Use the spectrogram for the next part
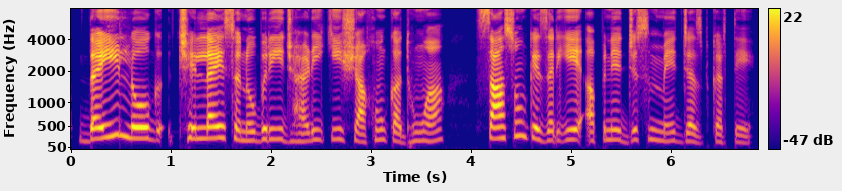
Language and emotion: Urdu, neutral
